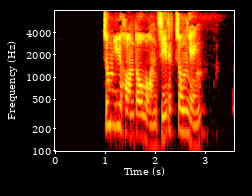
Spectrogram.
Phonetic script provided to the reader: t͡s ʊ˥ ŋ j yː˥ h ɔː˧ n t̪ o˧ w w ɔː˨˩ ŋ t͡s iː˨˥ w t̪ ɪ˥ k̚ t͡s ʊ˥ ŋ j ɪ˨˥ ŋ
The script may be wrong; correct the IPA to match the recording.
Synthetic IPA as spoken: t͡s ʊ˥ ŋ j yː˥ h ɔː˧ n t̪ o˧ w w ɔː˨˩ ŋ t͡s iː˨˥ t̪ ɪ˥ k̚ t͡s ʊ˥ ŋ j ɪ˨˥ ŋ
